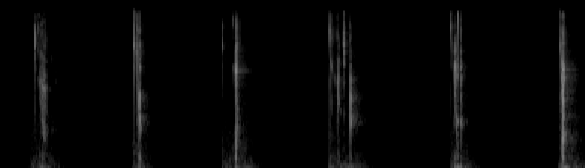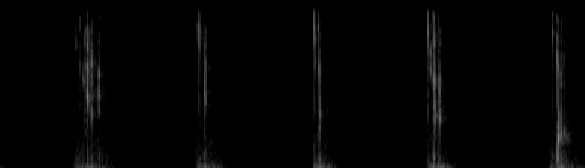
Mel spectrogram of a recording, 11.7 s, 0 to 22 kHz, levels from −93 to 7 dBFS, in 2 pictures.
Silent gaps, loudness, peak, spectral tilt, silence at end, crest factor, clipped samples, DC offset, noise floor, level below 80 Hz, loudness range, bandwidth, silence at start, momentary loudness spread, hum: none; -49 LUFS; -18 dBFS; 0.5 dB/octave; 0.2 s; 38 dB; under 0.1%; under 0.1%; under -90 dBFS; -74 dBFS; 10 LU; 16 kHz; 0.35 s; 16 LU; none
